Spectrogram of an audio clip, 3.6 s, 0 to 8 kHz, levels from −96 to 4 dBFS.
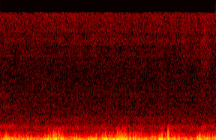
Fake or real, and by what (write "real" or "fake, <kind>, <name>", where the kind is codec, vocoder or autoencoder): real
